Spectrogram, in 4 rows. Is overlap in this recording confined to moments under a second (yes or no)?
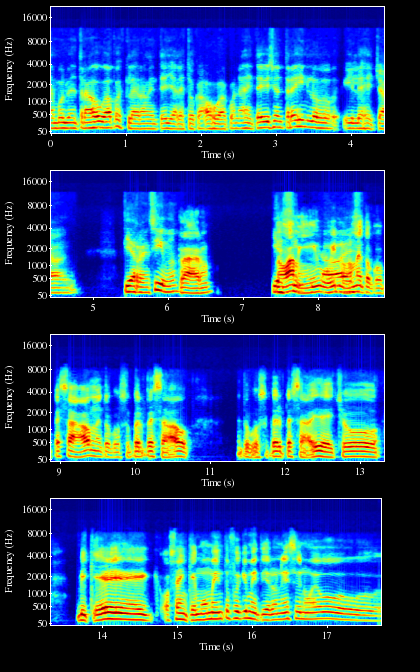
no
